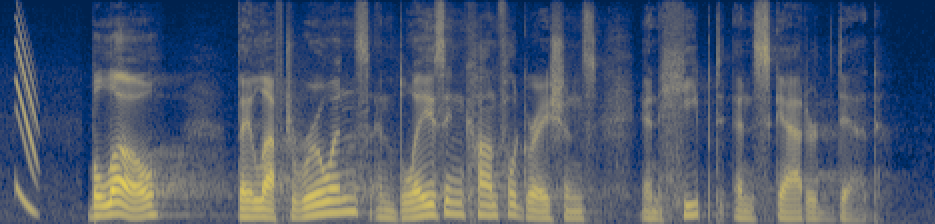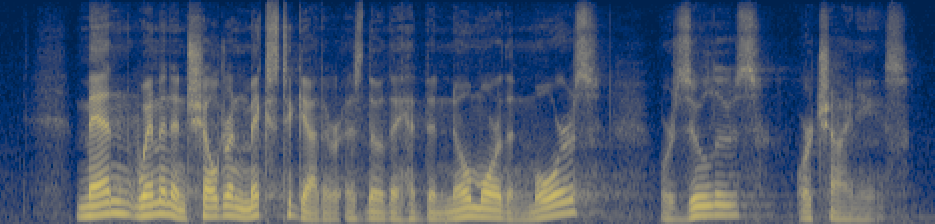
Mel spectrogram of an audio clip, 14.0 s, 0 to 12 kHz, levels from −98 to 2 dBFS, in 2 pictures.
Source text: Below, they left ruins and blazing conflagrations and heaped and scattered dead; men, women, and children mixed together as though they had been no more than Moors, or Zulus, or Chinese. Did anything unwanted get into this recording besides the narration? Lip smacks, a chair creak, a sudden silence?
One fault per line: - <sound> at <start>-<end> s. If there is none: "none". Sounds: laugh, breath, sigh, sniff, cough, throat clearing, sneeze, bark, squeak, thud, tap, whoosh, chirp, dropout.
- chirp at 0.1-0.3 s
